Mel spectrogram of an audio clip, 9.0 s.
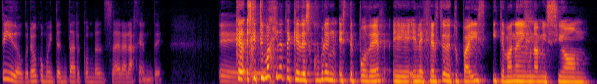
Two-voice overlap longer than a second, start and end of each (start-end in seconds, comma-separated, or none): none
